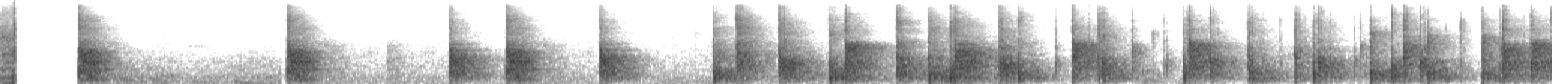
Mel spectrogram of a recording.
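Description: Slow clap: single hand claps about a second apart, each with a short echo, that speed up about halfway through into quick clapping by a small group.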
